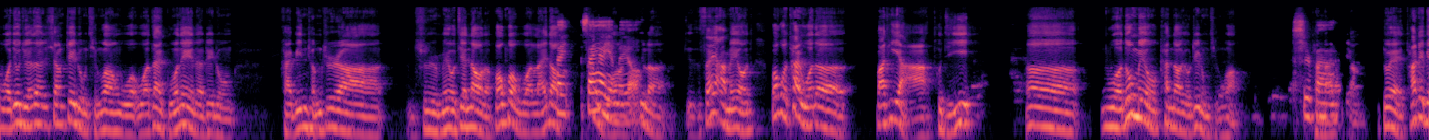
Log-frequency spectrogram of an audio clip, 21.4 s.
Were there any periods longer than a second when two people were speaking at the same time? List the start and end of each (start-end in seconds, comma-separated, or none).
8.2-9.7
